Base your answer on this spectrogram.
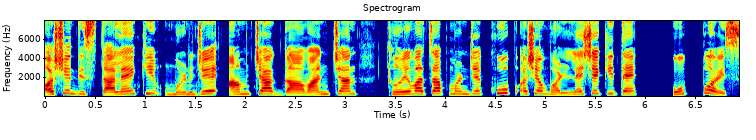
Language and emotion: Goan Konkani, neutral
